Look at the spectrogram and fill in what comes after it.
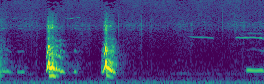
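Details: Irish Wolfhound giving two deep, loud barks under a second apart, followed by quiet, thin whining tones and low background hum.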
